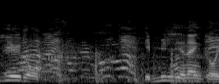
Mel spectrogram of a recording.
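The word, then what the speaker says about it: Fedor Emelianenko: Yeah, he really wants to fight Fyodor Emelianenko. Yeah, that's the way you pronounce Or it.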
